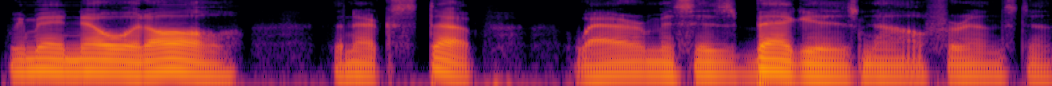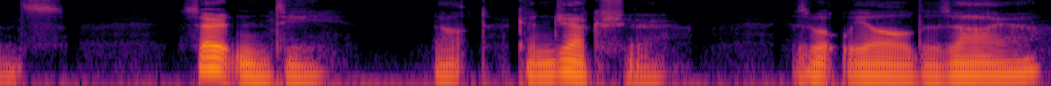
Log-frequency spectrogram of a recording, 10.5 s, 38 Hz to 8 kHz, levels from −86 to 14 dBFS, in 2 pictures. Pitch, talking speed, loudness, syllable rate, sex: 80 Hz, 130 wpm, -21 LUFS, 4.2 syllables/s, male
